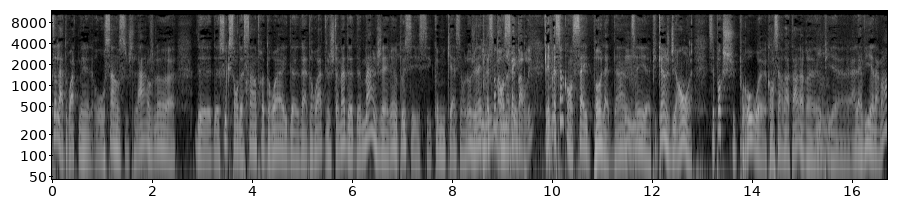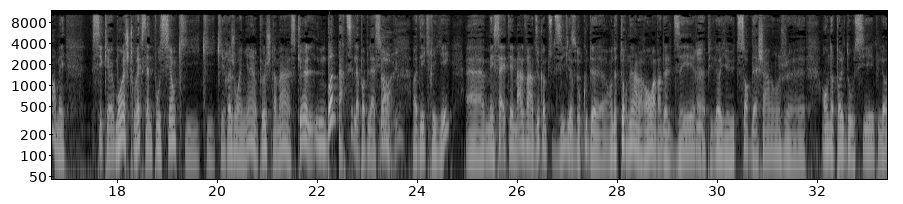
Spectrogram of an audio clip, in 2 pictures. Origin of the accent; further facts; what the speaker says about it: Quebec City, Quebec, Canada; D'ailleurs, nous on est de Québec.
